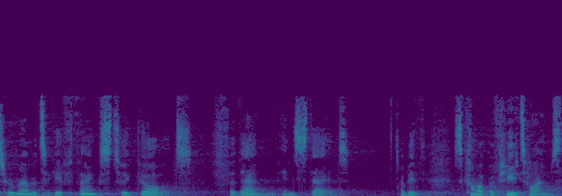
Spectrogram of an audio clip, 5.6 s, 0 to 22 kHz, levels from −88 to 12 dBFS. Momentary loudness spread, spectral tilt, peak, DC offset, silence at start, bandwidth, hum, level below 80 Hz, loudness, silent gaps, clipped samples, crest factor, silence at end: 10 LU; -4 dB/octave; -28 dBFS; under 0.1%; 0 s; 11.5 kHz; none; -86 dBFS; -44 LUFS; none; under 0.1%; 16 dB; 0 s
